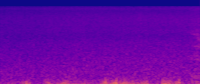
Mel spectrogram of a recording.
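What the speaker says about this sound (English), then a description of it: "It's fairly windy." Faint, gusty wind buffets and rustles a homemade tent vestibule awning in low rumbling bursts, a soft outdoor whoosh with no voices, in upstate New York.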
